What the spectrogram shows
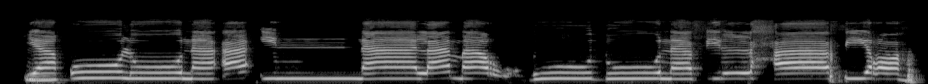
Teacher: Ro sukun sebelumnya fathah kan tebal ya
